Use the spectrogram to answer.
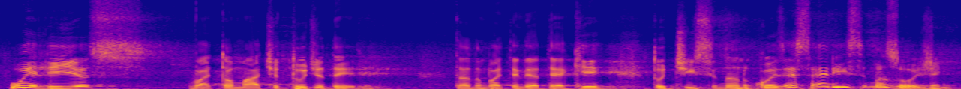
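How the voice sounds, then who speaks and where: A man preaching a sermon as pastor, swinging between loud emphatic lines and low calls to the congregation, and asking them for responses. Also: sing-song, fast, a little hiss or hum.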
